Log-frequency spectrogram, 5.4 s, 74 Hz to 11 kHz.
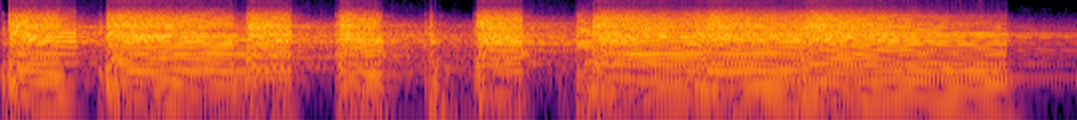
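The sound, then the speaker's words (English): A Stratocaster electric guitar played into a Vox AC15 amp with a little breakup and a spring reverb, with a lightly overdriven, slightly gritty tone, plays a series of strummed chords with short gaps between them, ending on a sustained chord that rings out and fades. No one speaks. “And now I'm using a Stratocaster and I'm running into a Vox AC15 where I'm getting a little breakup.”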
